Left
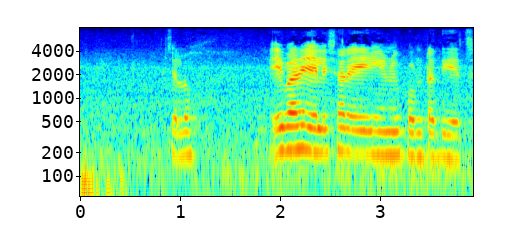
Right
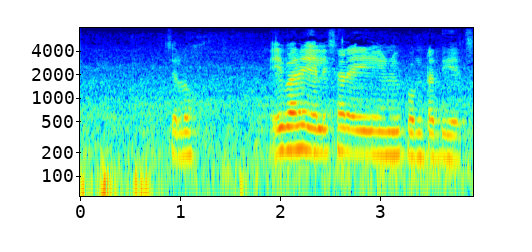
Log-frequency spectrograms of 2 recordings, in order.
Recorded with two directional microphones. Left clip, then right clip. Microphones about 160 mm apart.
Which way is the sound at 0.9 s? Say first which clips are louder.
Left 3 dB; 10° right (ahead or behind).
